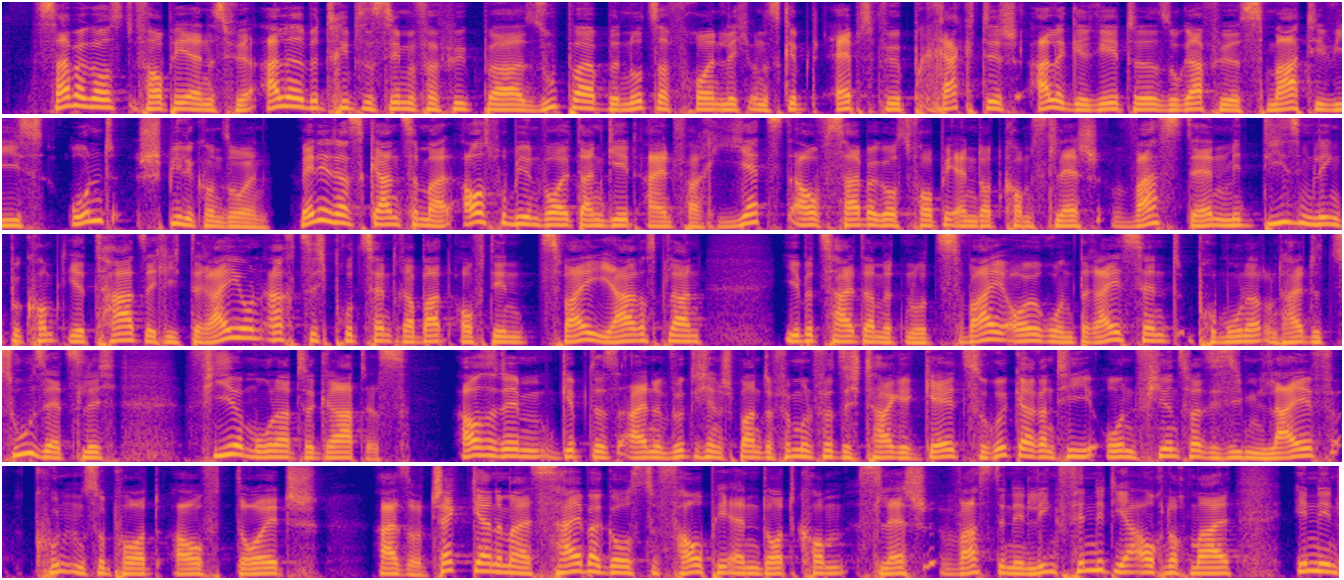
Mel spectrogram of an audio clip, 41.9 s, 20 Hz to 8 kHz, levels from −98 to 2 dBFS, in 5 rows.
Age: 30-49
